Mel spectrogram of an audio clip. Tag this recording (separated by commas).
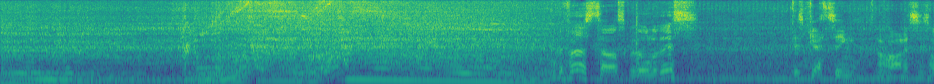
Car, outside, urban or man-made, Medium engine (mid frequency), Speech, Vehicle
